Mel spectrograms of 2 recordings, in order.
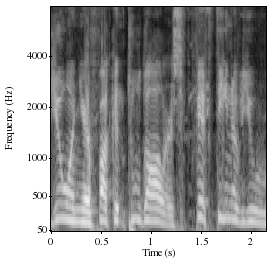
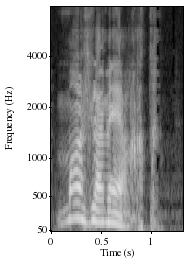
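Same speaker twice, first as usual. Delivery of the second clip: put-on mushy, mumbled French accent; 2 semitones lower than usual. An Italian speaker shows how the French say a phrase, mushy French accent. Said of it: "You always sound like you're chewing on a chunk of shit when you talk".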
